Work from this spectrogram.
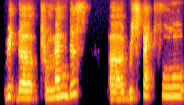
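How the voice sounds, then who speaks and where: Someone with a Malaysian accent speaks at a very slow pace. The pitch varies in an ordinary way. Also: woman. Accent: Malaysian, non-native sentence construction. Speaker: corporate technology executive. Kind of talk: podcast interview.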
